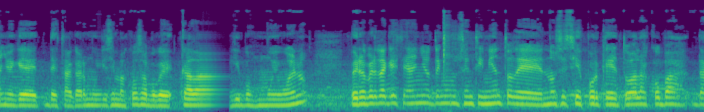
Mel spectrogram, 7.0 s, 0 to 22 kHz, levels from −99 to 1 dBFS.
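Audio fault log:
0.97–1.03 s and 4.47–4.52 s: short concealed packet loss. About 40 ms, then 20 ms, never arrived, so the decoder extended the preceding sound, leaving a brief smear.
2.01–2.31 s: long network dropout. About 0.28 s is replaced by a fading synthetic continuation of the preceding sound, without silence, likely from a lost run of packets.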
